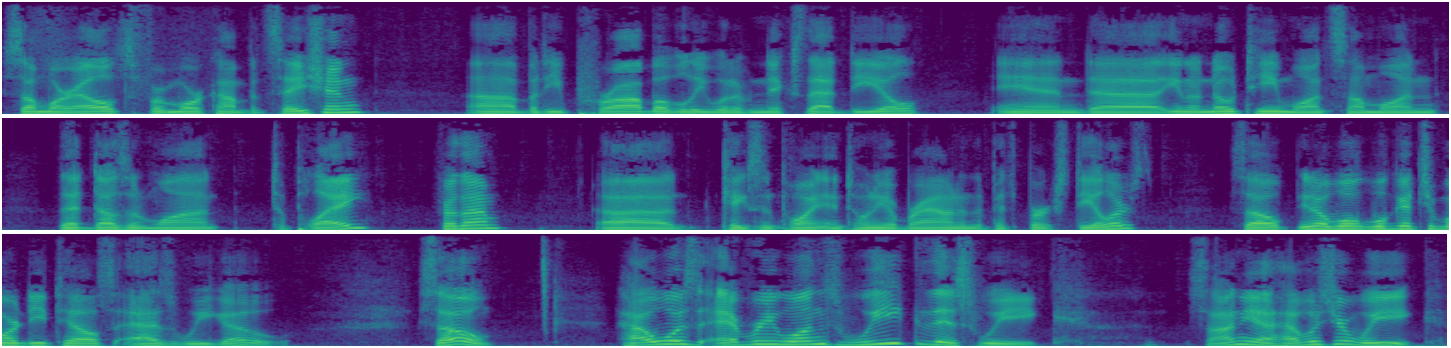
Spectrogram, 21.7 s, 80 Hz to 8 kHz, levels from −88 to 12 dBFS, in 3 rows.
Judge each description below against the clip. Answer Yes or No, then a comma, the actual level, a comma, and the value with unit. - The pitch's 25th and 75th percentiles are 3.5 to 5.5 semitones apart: Yes, average, 3.9 semitones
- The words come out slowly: No, average, 175 wpm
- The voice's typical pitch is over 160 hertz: No, low, 135 Hz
